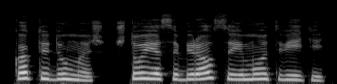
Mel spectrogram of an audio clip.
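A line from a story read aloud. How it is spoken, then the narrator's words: Laughing. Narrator (Russian): Он смеялся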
